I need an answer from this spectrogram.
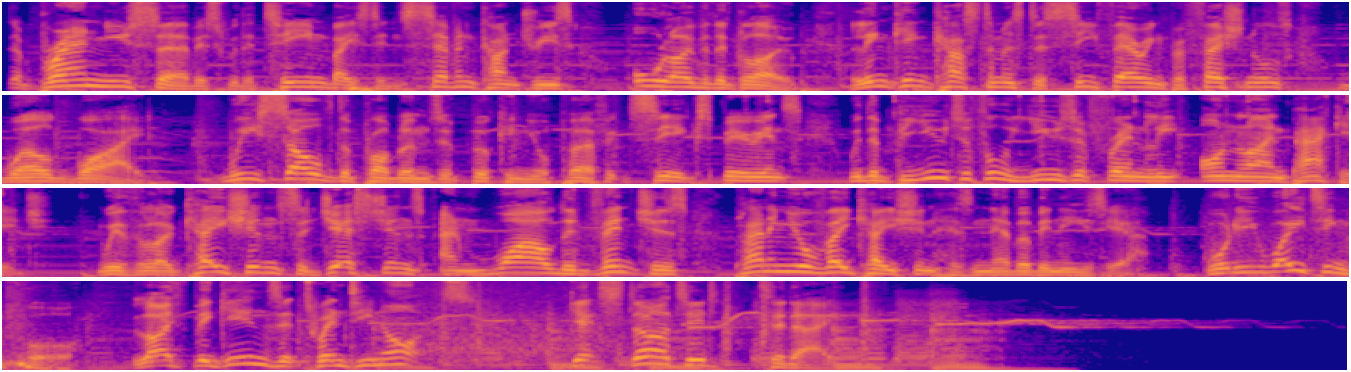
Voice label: Explainer Video Fresh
